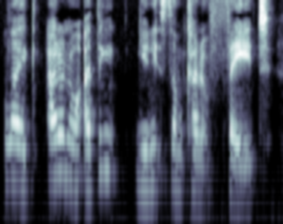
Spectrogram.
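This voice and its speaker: Co-hosting a laid-back podcast, this young woman from Thailand speaks at a normal pace in a slightly high, expressive voice. She fills her story with ums and self-corrections and is quick to laugh.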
